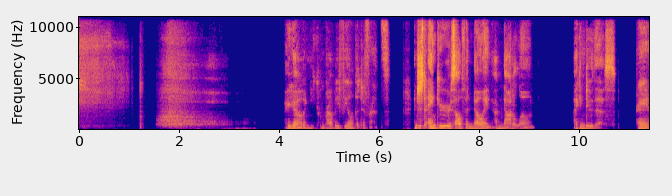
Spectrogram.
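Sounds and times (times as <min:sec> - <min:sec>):
deep breath during a calming exercise: 0:01.6 - 0:03.0
speech: 0:04.2 - 0:09.2, 0:09.9 - 0:11.3.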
